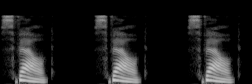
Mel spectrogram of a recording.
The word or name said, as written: svelte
